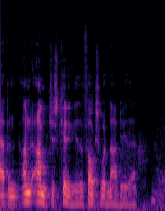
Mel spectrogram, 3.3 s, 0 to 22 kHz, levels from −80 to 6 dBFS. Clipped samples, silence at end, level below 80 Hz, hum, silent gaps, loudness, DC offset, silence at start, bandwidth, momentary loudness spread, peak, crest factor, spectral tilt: under 0.1%; 0 s; -54 dBFS; none; none; -28 LUFS; under 0.1%; 0 s; 13 kHz; 16 LU; -12 dBFS; 18 dB; -7 dB/octave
